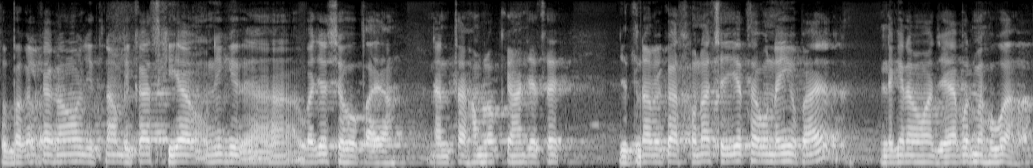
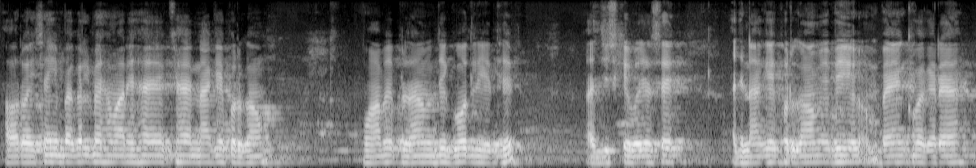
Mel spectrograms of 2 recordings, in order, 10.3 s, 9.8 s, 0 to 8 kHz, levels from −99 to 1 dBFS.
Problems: constant background noise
